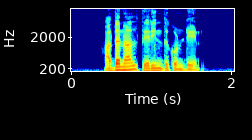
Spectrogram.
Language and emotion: Tamil, neutral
